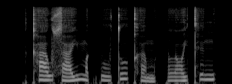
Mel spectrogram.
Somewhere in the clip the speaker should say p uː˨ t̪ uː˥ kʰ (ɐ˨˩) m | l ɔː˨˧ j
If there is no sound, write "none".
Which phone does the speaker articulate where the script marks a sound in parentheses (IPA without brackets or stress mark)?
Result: ɐ˨˩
